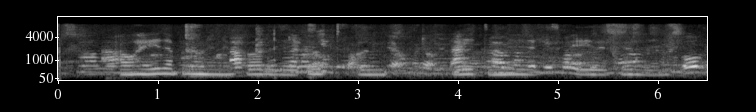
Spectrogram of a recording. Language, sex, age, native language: Icelandic, female, 11, Icelandic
